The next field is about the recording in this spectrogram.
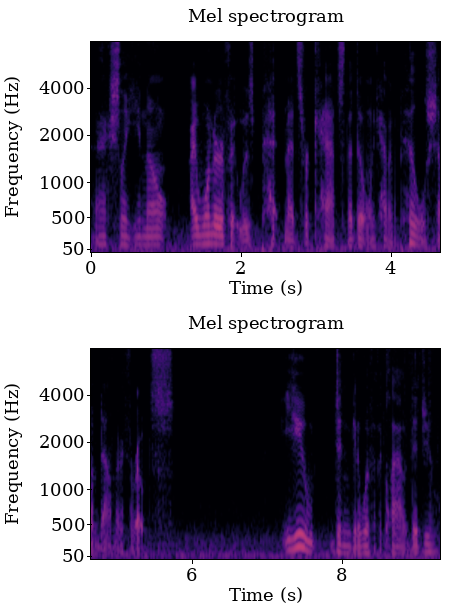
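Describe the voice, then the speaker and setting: A man's voice: lowish voice, normal speed, vocal fry, a little hiss or hum. A man playing a flustered, sardonic young man turning into a catboy in a comedic sci-fi audio roleplay, stammering with exasperation and sarcasm. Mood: irritated, woozy. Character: flustered, sardonic young man sprouting cat ears and tail.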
